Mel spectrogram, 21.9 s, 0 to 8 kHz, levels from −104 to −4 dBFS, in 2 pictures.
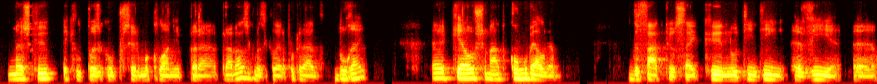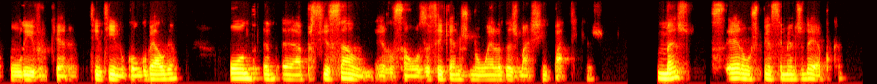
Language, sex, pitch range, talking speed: Portuguese, male, 105-125 Hz, 165 wpm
